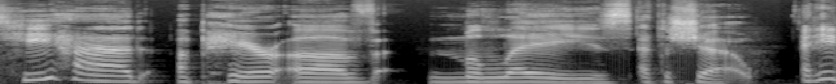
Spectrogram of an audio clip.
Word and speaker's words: Malay: bra Spotlight is the melee or more correctly pronounced the Malay yeah I'm calling it The melee man you're incorrect though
